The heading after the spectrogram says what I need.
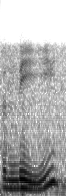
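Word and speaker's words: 理: Do you remember this word, which is pronounced Li, and which had as its original meaning the markings in jade, the fiber in muscle, or the grain in wood?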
